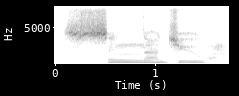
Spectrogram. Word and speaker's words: Sinaju: Sinaju. That is how you pronounce it.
